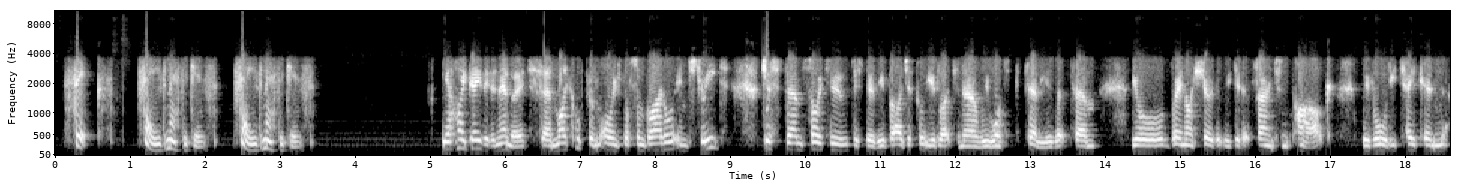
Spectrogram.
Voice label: Voicemail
